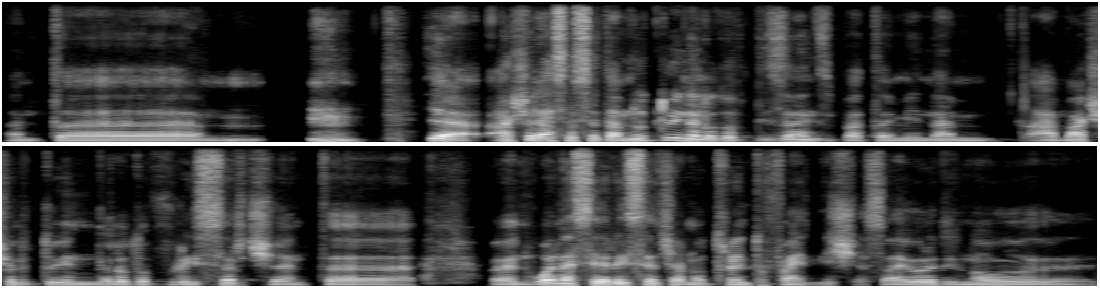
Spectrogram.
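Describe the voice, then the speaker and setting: Low-voiced Greek-native man, careful and unhurried. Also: no room sound, clean studio sound. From Germany. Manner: careful, unhurried, many "uh" pauses. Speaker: guest. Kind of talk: casual video-call interview.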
